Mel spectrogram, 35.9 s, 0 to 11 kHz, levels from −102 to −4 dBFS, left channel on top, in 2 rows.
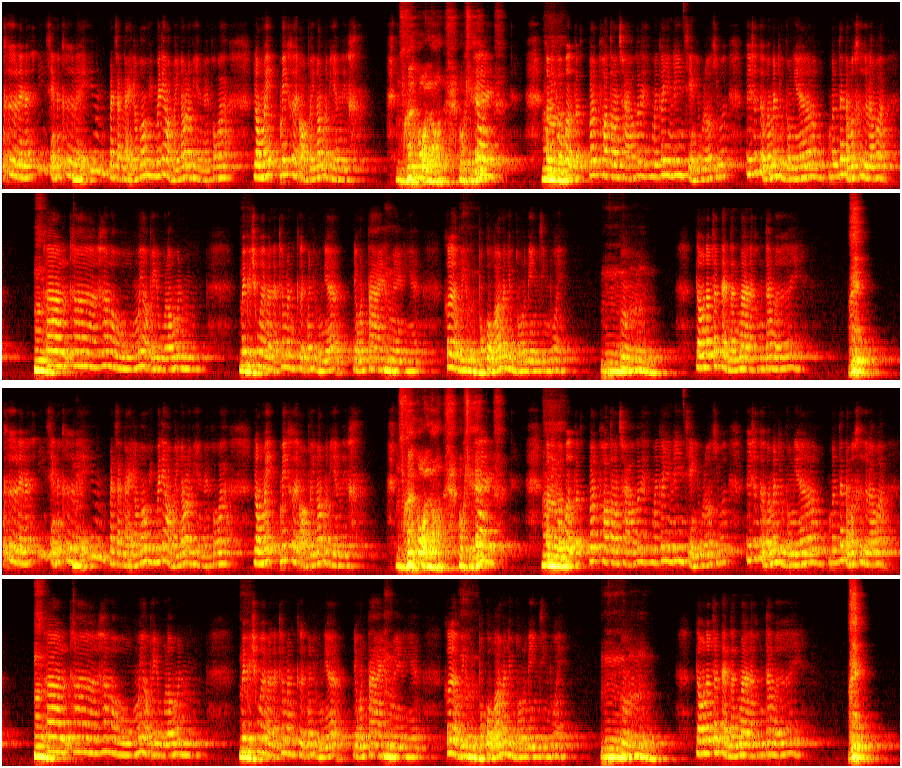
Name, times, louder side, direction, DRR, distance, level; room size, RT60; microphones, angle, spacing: voice 1, 0.0-7.2 7.7-7.9 9.4-9.9 10.5-17.8 18.8-22.0 22.7-26.3 26.8-29.2 30.3-30.9 31.5-34.0, left 1 dB, 10° left, 1 dB, 0.5 m, -34 dB
voice 2, 7.9-9.6 10.8-11.3 18.6-18.9 22.7-23.0 25.6-25.8 27.1-27.6 30.0-31.0 34.9-35.0, right 1 dB, 90° right, -1 dB, 0.9 m, -25 dB
4.1 x 3.5 x 2.6 m, 1.1 s
head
